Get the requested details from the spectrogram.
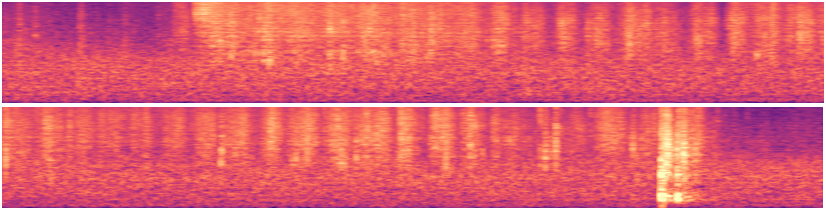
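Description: Sand pours and hisses onto burning plastic.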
